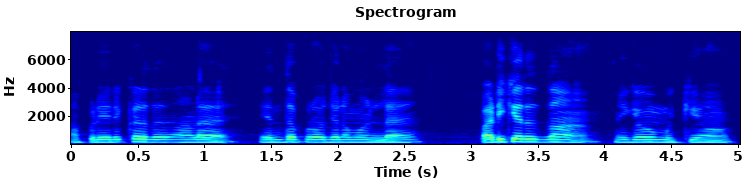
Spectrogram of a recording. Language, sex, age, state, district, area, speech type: Tamil, male, 45-60, Tamil Nadu, Ariyalur, rural, spontaneous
